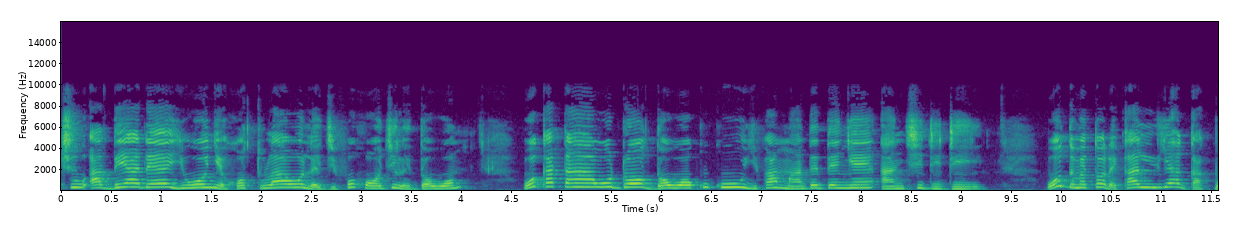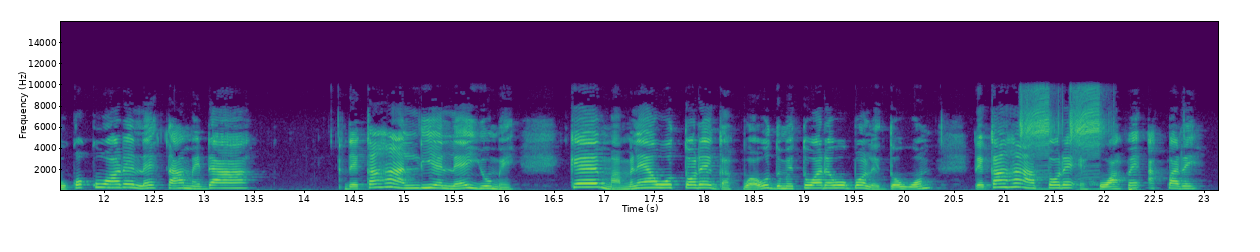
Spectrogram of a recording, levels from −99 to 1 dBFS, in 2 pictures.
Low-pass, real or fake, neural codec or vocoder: 9.9 kHz; real; none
